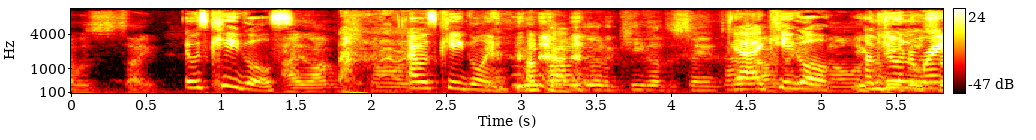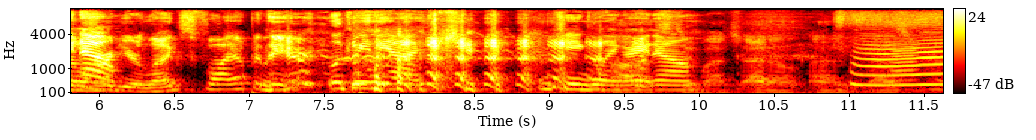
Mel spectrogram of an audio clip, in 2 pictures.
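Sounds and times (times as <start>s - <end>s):
speech: 0.0s - 11.6s
laughter: 1.8s - 2.2s, 2.8s - 3.6s, 7.0s - 9.9s
fart sound effect: 11.0s - 11.6s.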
